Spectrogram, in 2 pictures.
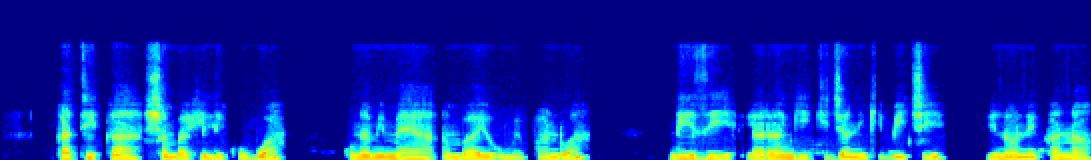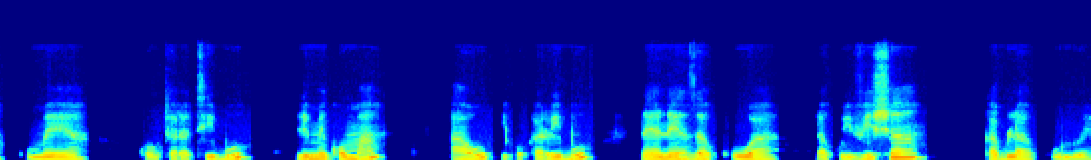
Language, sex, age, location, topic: Swahili, female, 25-35, Kisumu, agriculture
